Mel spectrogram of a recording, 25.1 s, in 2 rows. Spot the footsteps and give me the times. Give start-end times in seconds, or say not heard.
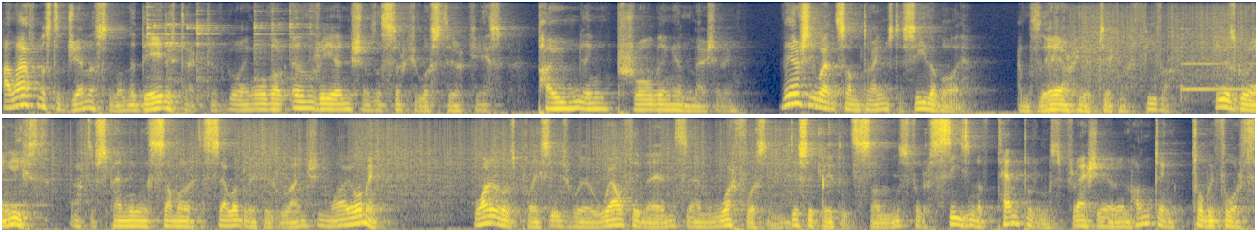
not heard.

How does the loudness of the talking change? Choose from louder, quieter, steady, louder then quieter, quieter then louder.
steady.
